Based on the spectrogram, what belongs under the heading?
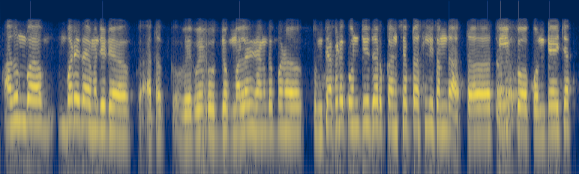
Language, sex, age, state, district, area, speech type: Marathi, male, 30-45, Maharashtra, Buldhana, urban, conversation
